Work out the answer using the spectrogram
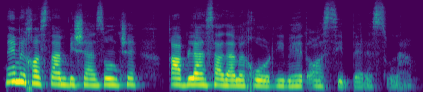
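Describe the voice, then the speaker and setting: A woman's voice: medium pitch, fairly even intonation, close to an everyday voice. A woman voicing a distressed man pleading with his wife in an audiobook, earnest and pleading. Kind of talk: audiobook dialogue reading.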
